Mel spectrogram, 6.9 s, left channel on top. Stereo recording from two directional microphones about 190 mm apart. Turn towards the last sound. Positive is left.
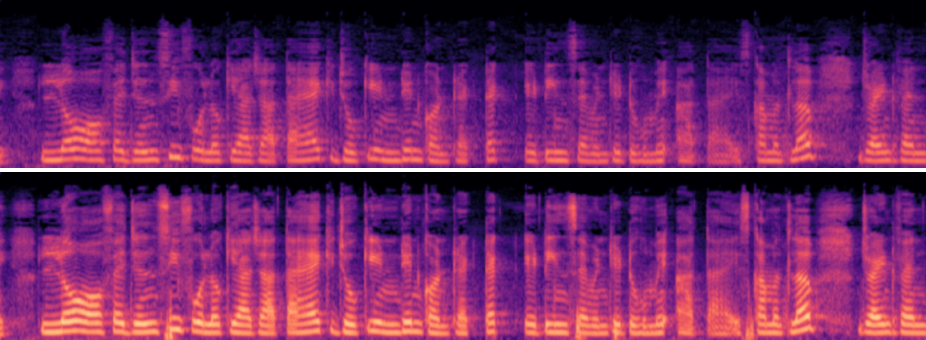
turn(degrees=-55)  # may be behind; listen again after turning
